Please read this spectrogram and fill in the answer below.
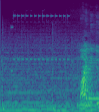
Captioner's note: phone ringing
